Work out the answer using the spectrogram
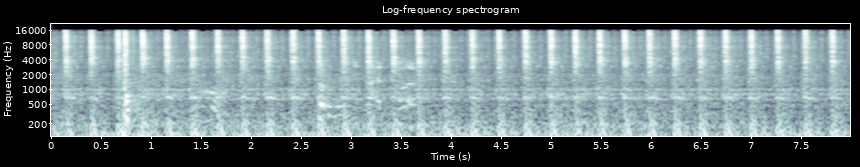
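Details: Honda Civic Genio with swapped Honda Prelude VTEC engine, setup not yet finished: sharp even ticking about four times a second over lumpy idle; rough idle, cause not confirmed.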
